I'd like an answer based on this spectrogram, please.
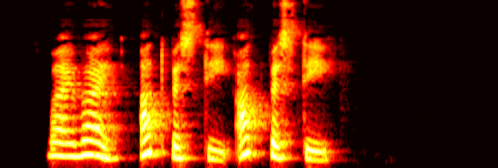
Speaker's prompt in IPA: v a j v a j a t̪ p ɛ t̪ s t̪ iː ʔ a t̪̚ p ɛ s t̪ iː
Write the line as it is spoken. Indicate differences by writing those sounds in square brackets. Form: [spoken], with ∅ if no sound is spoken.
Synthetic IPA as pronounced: v a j v a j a t̪ p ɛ [∅] s t̪ iː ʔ a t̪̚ p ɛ s t̪ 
